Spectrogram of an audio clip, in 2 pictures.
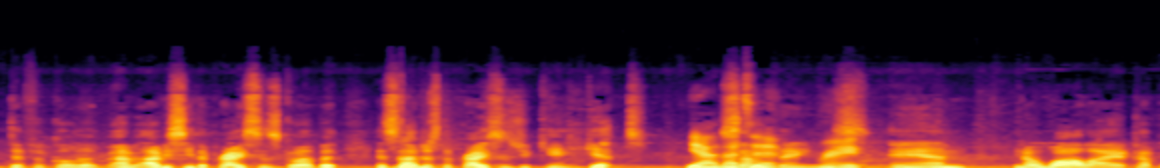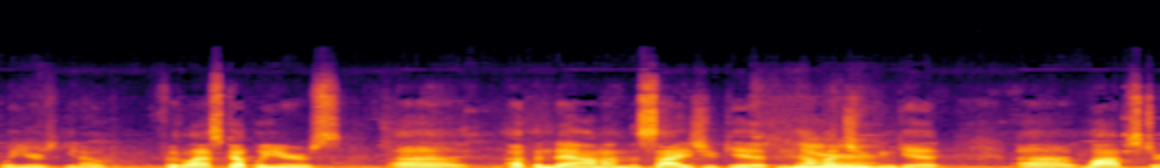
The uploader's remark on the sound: Live from Mallards Restaurant & Lounge today!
